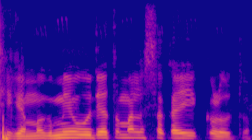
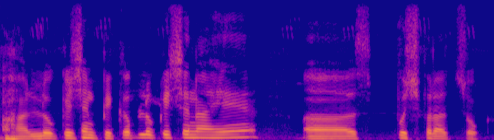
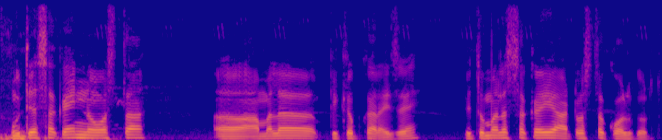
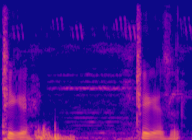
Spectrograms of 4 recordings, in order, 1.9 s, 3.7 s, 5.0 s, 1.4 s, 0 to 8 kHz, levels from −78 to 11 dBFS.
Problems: background sounds at intervals, background conversations at intervals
